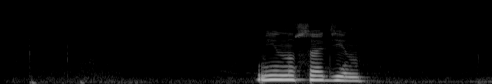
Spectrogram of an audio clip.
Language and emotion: Russian, neutral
